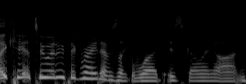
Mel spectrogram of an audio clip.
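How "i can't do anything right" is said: play-acted bawling, very high, very loud, rushed. Retelling what a woman the speaker had picked up said, imitating someone bawling. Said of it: "then she just starts bawling like uh".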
